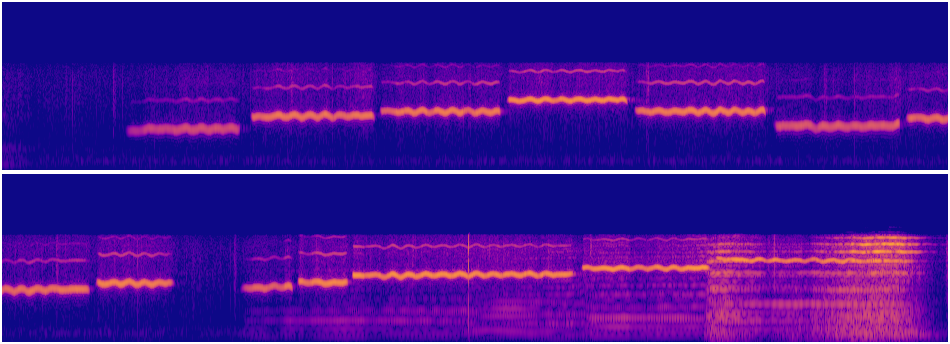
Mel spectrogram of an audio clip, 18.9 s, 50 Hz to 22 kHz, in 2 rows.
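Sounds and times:
lone clear whistled melody: 1.3 - 11.2, 11.9 - 18.9
fuller instruments playing the theme: 11.9 - 18.9.

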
